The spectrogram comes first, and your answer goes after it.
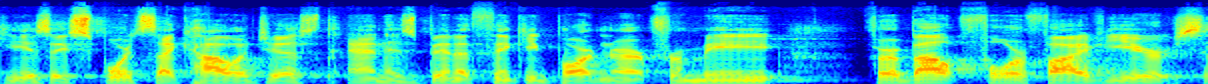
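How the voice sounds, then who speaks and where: In an ordinary speaking voice, a man talks at a moderate pace in a medium pitch with fairly even intonation. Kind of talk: interview questions.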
